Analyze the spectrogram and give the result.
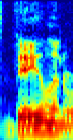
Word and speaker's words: Dylan: It's spelled D-Y-L-A-N. So you think Dylan Wright. It's Dalen, something I was corrected of. So it's Dalen Wright.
